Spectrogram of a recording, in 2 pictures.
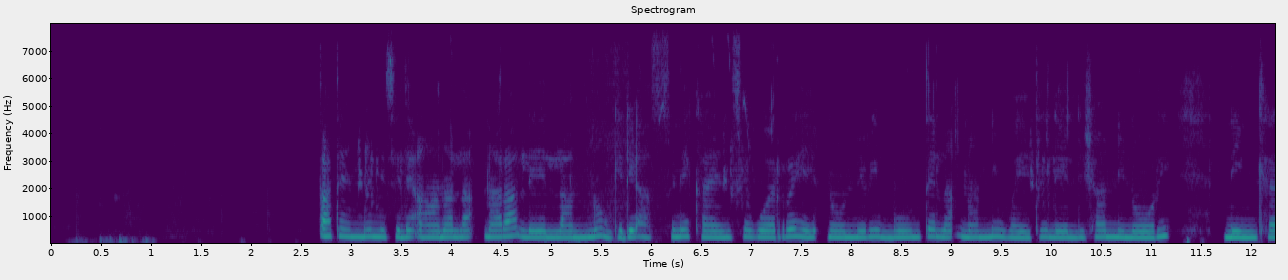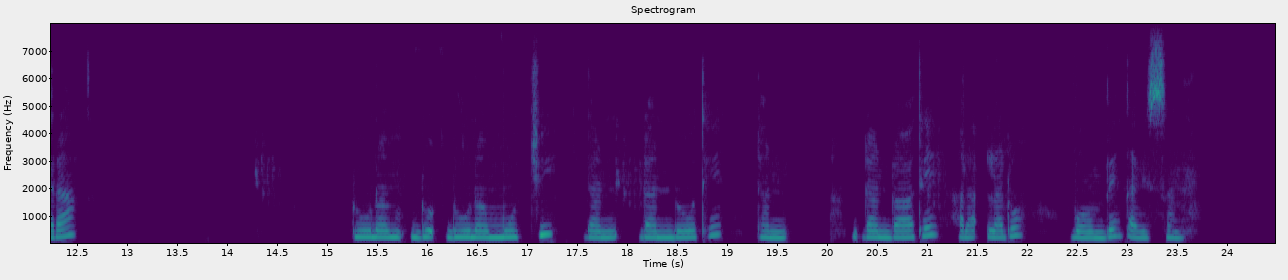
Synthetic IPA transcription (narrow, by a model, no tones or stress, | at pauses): t̪ʼɐt̪ɛnːɛmɪsɪlɛʔaːnɐlɐʔnɐɾɐle̞ːlːɐnːɔɡɪd̪ɛɐsːɪnɛkɐjɛnsɛwɔrːɛnonːɪɾɪbuːnt̪ʼːɛlɐʔnɐnːɪwɐjɛt̪ɛle̞ːlːɪʃɐnːɪno̞ːɾɪ | nɪŋkʰɛɾɐ | d̪uːnɐmːut͡ʃːɪ | d̪ɐnd̪oːt̪ʰɛ | d̪ɐnd̪aːt̪ɛhɐlɐʔlɐd̪ɔ | boːmbɛt̪ʼɐbɪsːɐn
